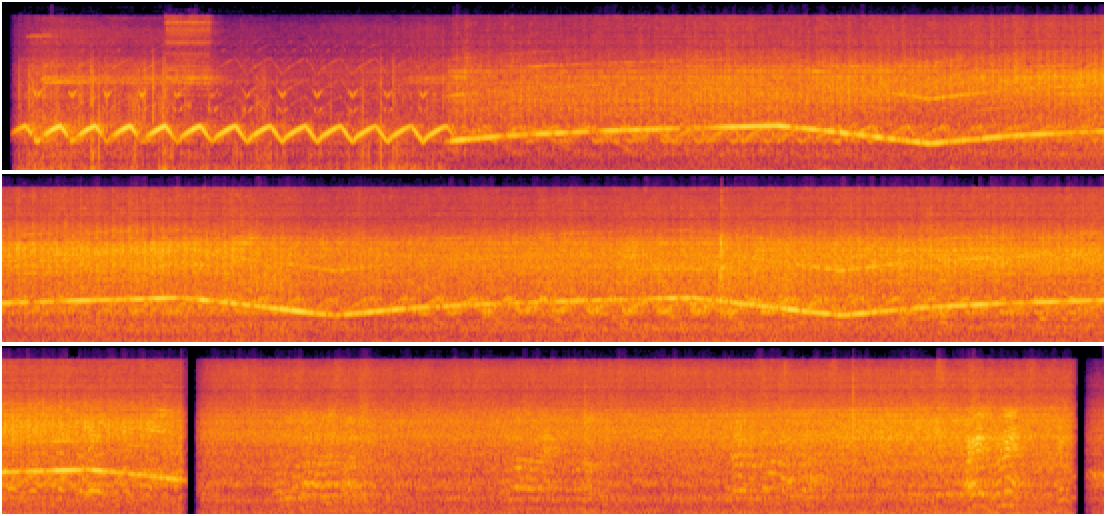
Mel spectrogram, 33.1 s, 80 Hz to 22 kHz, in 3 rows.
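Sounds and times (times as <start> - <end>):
siren wailing: 0.1 - 23.9.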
